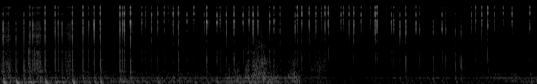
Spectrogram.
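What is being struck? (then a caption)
Polished stone countertop tapped and scratched with fingernails. Long red acrylic nails tap and scratch a flat, solid, speckled polished stone countertop, producing a rapid string of about 33 sharp, bright clicks with no ring. A soft scraping swell builds in the middle before the crisp taps resume over a faint steady low hum.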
